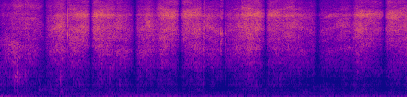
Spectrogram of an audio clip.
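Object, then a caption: Cardboard sheet. A flat, rectangular piece of brown cardboard is held in the hands, moved from the side toward the camera, and scratched with fingertips and nails. The result is a steady run of bright, hissy scratching strokes separated by brief dips, with almost no low end.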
